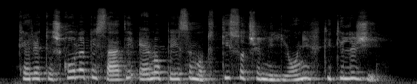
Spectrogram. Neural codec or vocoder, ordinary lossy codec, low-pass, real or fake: codec, 44.1 kHz, 7.8 kbps, Pupu-Codec; none; 14.4 kHz; fake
